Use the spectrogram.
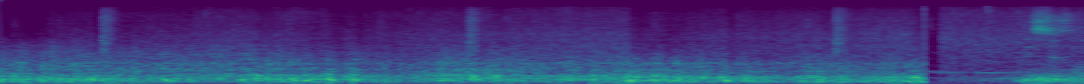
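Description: Heavy summer rain pours steadily with thunder rumbling beneath it, a dense, loud wash of falling water that drops off sharply near the end before resuming.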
